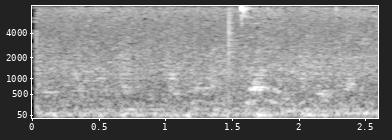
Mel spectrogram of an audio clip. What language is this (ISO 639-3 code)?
pus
